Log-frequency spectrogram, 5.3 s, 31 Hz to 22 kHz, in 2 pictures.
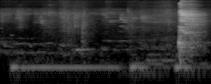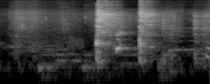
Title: masih batuk ngukluk🥹 #r2official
